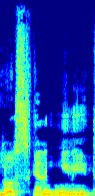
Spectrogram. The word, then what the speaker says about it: Toscanini: Toscanini. Toscanini. Toscanini. You pronounce every syllable.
